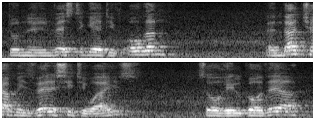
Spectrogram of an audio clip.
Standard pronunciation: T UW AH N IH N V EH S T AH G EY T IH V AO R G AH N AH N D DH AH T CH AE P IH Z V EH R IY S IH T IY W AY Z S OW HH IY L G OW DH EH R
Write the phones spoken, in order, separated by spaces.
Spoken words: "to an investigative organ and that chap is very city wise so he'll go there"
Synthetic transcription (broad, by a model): T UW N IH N V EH S T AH G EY T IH V AO R G AH N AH N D DH AH T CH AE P IH Z V EH R IY S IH T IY W AY Z S OW HH IY L G OW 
